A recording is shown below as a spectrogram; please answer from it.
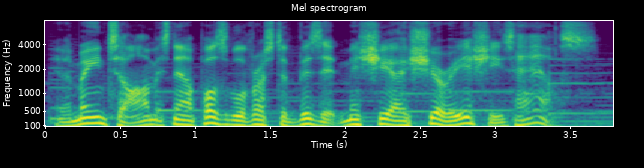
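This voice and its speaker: A man's voice: medium pitch, lively intonation, a little fast. Man reading game dialogue aloud over music. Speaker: gaming channel host reading a visual novel aloud.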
